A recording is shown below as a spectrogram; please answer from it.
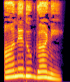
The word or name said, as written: ಆನೆದುಗ್ಗಾಣಿ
